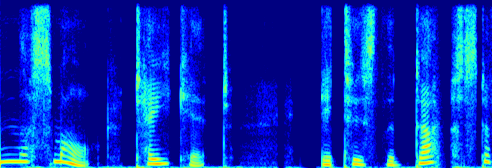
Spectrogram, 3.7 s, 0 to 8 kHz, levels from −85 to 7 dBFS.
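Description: At 2.08 to 2.16 s the speech hangs on one sound for about 52 ms with a faint buzz, a short stall from a late packet: the jitter buffer ran dry and the receiver stretched the last sound until the packet arrived. From 2.25 to 2.41 s comes a call audio freeze, a fading buzz that drops into about 80 ms of silence before the speech resumes where it left off, 124 ms later than it would have. The likely cause is packets held up in transit, emptying the jitter buffer. Another short stall from a late packet follows at 2.54 to 2.60 s, holding a sound for about 35 ms. At 3.26 to 3.41 s a second call audio freeze stretches the sound into a decaying buzz with about 30 ms of silence, delaying the speech by 121 ms. A final short stall at 3.46 to 3.51 s holds a sound for about 21 ms. Across the whole clip, nothing above 8 kHz comes through the G.722 call path.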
